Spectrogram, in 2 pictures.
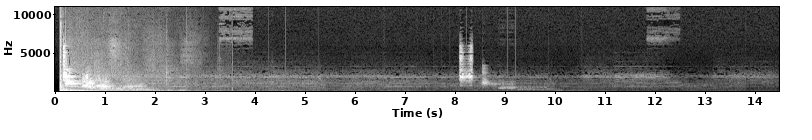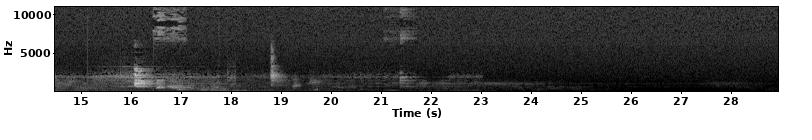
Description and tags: bas gdwl hit
quiet lowercase sound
